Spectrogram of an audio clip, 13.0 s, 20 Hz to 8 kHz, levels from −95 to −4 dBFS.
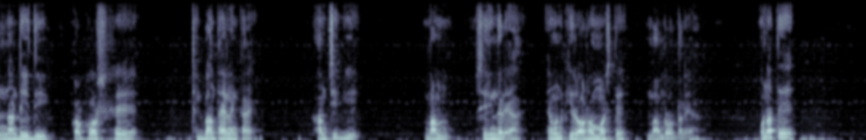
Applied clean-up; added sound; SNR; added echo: none; none; none; none.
